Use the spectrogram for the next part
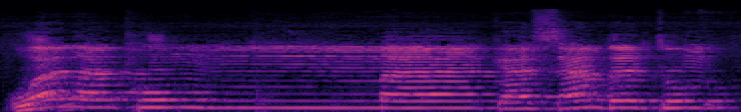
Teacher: Mutamatsil, arti mutamatsil itu semisal, sama, nggak ada bedanya mim dengan mim gitu. Nah, idgham mutamatsil itu nanti ada yang digunnah, ini dia dibaca dengan dengung. Jadi kita baca walakum, kemarin dengung dia bilang panjangkan saja bacaannya, jangan menanggung, jangan dibaca walakum ma kasabtum, itu menanggung. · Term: idgham mim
